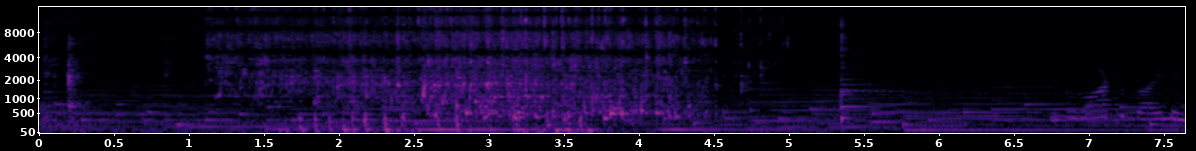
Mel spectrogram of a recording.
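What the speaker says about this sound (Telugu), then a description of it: "దీనిలో 2 లీటర్స్ వాటర్ పోసుకొని" About two litres of water gush into a cooking pot for mutton biryani rice, a loud close splashing pour that swells over a few seconds and then tapers to a gentler flow.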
